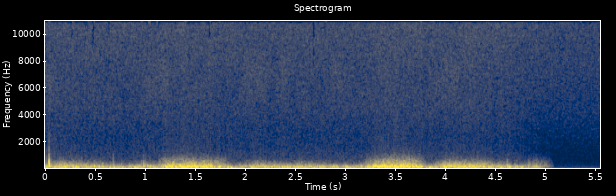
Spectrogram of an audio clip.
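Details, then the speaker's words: Normal bronchovesicular breath sounds on auscultation, heard anteriorly near the main stem bronchi at the first–second intercostal spaces and posteriorly between the scapulae: soft, low sounds mixing bronchial and vesicular qualities, with inspiratory and expiratory phases about equal in length. "Bronco vesicular breath sounds are a mixture of bronchial and vesicular sounds their inspiratory and expiratory phases are about equal in length"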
